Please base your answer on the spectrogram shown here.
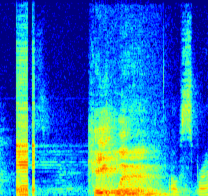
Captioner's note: alarm buzzes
